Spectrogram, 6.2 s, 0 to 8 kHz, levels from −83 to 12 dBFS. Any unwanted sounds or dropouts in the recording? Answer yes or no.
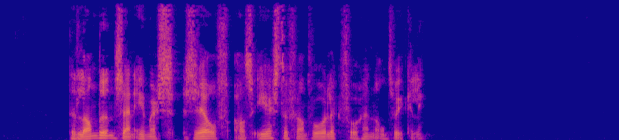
no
